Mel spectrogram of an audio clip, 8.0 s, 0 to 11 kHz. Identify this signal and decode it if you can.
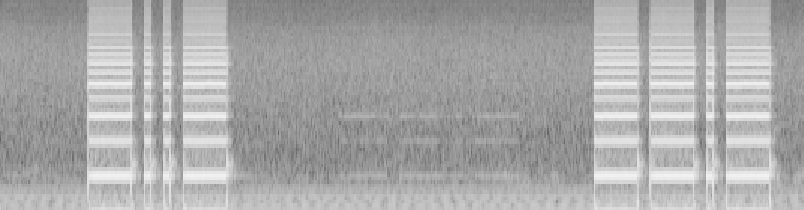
Morse code, heard as a keyed tone, about 12 wpm, 1650 Hz. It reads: X Q
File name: ham radio / CodeQuick / Code Quick 06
